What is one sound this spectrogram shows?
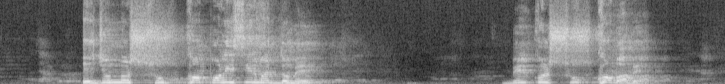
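An elderly man preaches loudly and with animation into a microphone, in bursts with pauses.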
